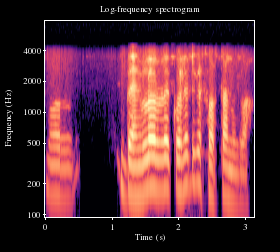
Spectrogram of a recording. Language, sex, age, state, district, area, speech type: Odia, male, 45-60, Odisha, Nuapada, urban, conversation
